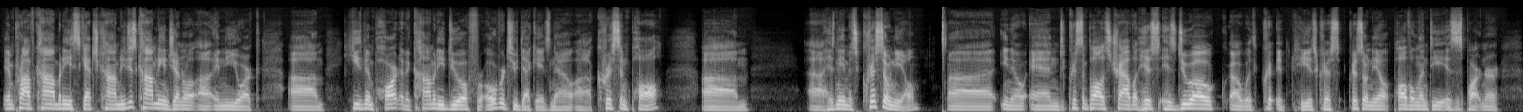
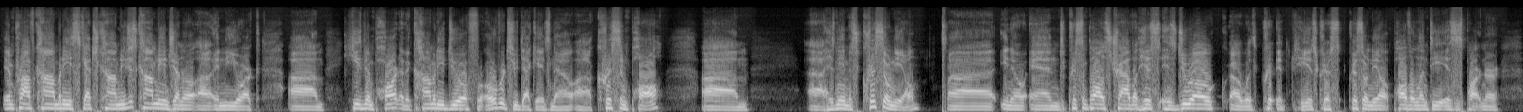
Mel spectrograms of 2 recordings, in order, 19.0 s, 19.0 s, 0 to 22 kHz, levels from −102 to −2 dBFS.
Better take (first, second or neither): first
